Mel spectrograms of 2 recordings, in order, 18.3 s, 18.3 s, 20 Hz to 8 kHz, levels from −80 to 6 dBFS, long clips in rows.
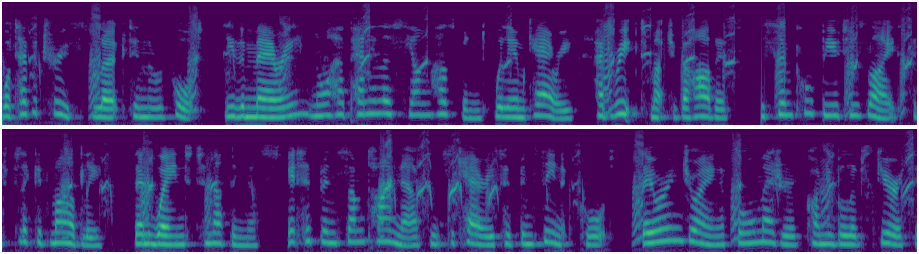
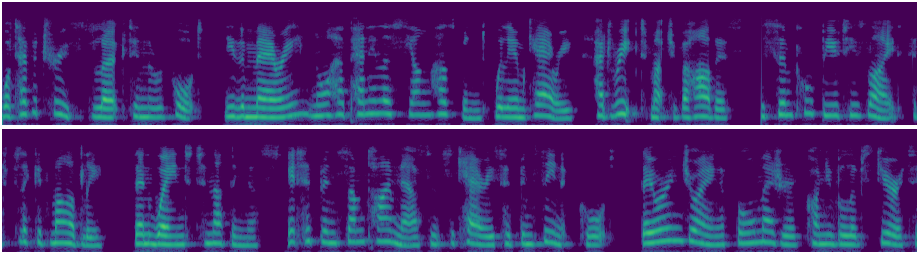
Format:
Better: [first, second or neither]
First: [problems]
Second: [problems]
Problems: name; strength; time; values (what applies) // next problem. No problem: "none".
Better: second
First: noise reduction (neural mask model RNNoise)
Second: none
